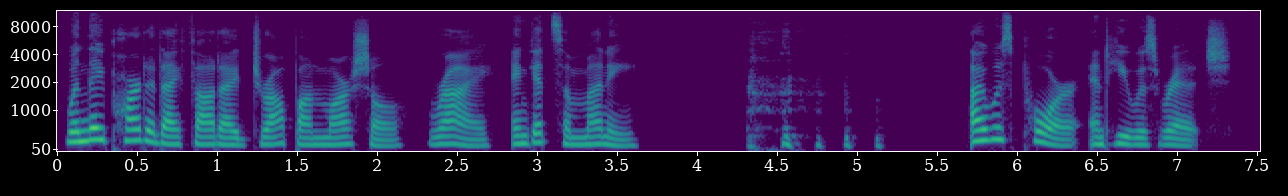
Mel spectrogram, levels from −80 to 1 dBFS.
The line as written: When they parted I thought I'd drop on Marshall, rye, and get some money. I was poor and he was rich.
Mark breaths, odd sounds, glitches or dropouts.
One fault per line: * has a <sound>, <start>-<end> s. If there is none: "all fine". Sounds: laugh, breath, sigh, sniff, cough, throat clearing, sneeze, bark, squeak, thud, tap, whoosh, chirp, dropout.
* has a laugh, 4.3-5.2 s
